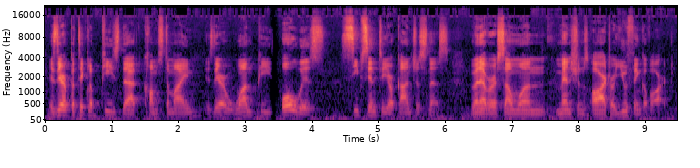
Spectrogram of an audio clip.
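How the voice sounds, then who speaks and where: Low-voiced man from Guyana, interviewing. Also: normal speed, hardly any pauses, slight background noise. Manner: hesitant starts, playful questioning. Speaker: interviewer, host.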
